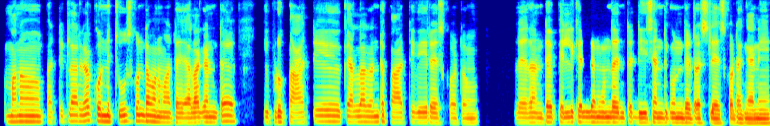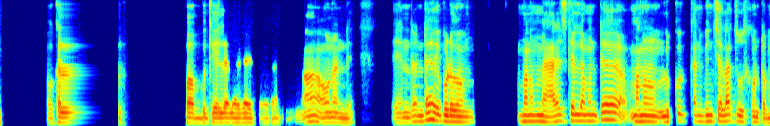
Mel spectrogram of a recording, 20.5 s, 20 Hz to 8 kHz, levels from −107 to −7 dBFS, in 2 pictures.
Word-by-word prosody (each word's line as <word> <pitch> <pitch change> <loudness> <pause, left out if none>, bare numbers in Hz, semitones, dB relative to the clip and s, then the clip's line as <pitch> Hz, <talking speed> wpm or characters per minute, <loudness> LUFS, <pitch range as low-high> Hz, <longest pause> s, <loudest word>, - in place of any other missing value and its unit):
మనం 135 +1 +2 0.3
పర్టిక్యులర్‌గా 140 +5 -2
కొన్ని 140 -2 +4
చూసుకుంటావనమాట. 135 -4 +1 0.2
ఎలాగంటే, 120 +3 +1 0.5
ఇప్పుడు 120 +2 -1
పార్టీకెళ్ళాలంటే 130 +1 -2
పార్టీ 115 +1 -3
వేర్ 120 0 -1
ఏసుకోవటం. 110 -1 -6 0.6
లేదంటే 115 0 0
పెళ్ళికెళ్ళే 120 +1 +1
ముందంటే 120 0 +1
డీసెంట్‌గా 115 0 +1
ఉండే 110 0 +3
డ్రెస్లేసుకోడం 105 -1 +1
కాని 105 0 +3 0.7
ఒకెళ 115 +2 +2 1.6
పబ్బుకెళ్ళేలాగా 110 0 +2
అయితెగ 110 0 -8 0.5
ఆ! - - +4 0.2
అవునండి 115 -2 -1 0.7
ఏంటంటే 135 +8 0
ఇప్పుడు 140 -2 +5 0.9
మనం 145 0 +3
మ్యారేజ్‌కెళ్ళామంటే 150 +4 +1 0.4
మనం 140 0 +4 0.2
లుక్ 135 +5 -3 0.2
కనిపించేలా 145 +1 +1
చూసుకుంటాం 125 -4 -2
120 Hz, 90 wpm, -28 LUFS, 115-135 Hz, 1.6 s, ఇప్పుడు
